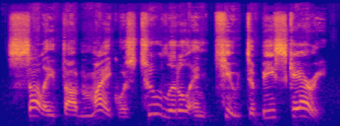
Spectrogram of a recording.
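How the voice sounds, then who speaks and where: A man narrates a children's storybook in a fairly high, very animated voice with a slightly husky edge. His delivery is expressive and emphatic, leaning on key words as he tells the tale. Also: normal speed, no echo. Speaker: storybook reader. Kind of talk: scripted children's read-aloud narration.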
